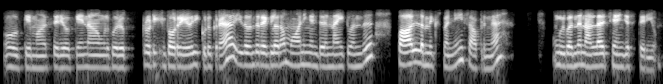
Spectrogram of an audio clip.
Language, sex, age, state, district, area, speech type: Tamil, female, 18-30, Tamil Nadu, Virudhunagar, rural, conversation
